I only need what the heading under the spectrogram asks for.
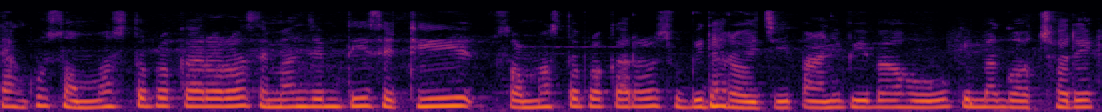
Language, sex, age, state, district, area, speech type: Odia, female, 18-30, Odisha, Jajpur, rural, spontaneous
